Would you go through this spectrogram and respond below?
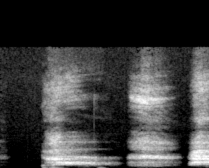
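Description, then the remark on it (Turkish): Three quick, sharp breaths drawn in fast, each a loud noisy rush of air, the first longest, separated by brief pauses with no talking. “Dediğimiz bir nefes. Ben bunu hızlı aldığım için şimdi böyle gürültü yapıyor.”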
